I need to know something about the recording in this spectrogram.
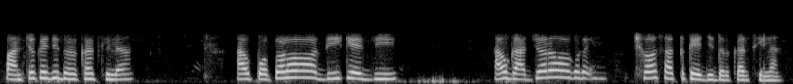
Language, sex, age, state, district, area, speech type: Odia, female, 18-30, Odisha, Rayagada, rural, conversation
